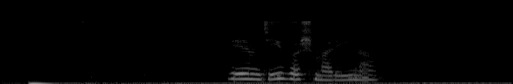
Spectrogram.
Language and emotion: Russian, neutral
